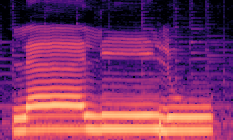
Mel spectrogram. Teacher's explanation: Kita angkat kan makhraj lidah ni bila nak sebut huruf lam. Jadi lidah di hadapan ni menghalang laluan angin, menyebabkan angin tersebut melencong ke kiri dan ke kanan. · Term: sifat al-inhiraf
